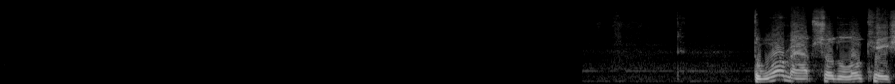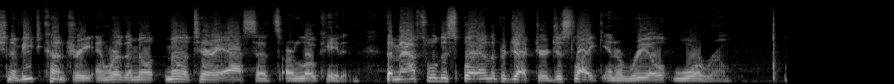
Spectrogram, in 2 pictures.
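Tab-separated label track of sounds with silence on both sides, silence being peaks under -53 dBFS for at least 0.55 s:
5.830000	16.820000	sound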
